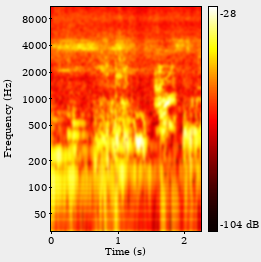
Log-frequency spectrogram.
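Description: Kulu Yaku, a bird monster in Monster Hunter World, gives soft low cooing calls with a few brighter warbling chirps, faint and set against steady background game ambience.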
